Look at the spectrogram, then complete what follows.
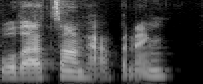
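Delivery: ordinary talk, nothing marked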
